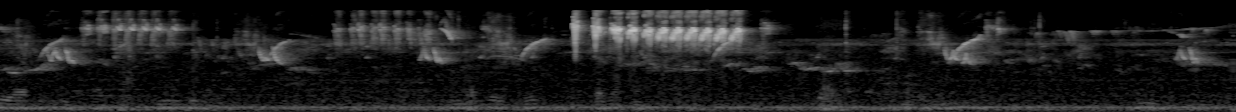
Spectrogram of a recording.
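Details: Bananaquit song during a campeada, with several free-flying birds arriving at a cage: very high, thin buzzy trills alternating with short downward-swept whistled notes, repeated in bursts every couple of seconds, one louder trill near the middle.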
